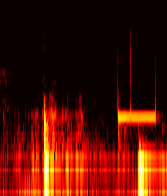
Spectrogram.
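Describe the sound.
A telephone busy signal on a call: faint electronic beeps sound near the end, following a few low thumps and soft background noise.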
